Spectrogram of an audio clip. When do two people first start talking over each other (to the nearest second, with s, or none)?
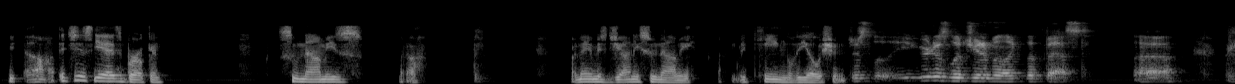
none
